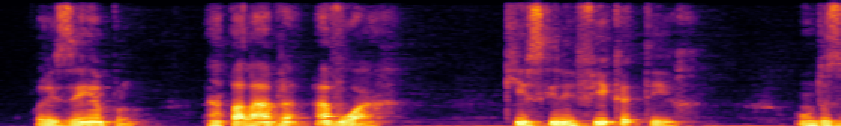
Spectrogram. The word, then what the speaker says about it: avoir: O nosso terceiro grupo de vogais compostas, OI, tem som de UA. Por exemplo, na palavra avoir, que significa ter, um dos verbos mais importantes da língua francesa.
